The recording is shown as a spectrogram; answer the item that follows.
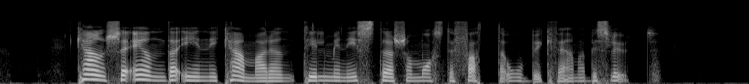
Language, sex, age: Swedish, female, 32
